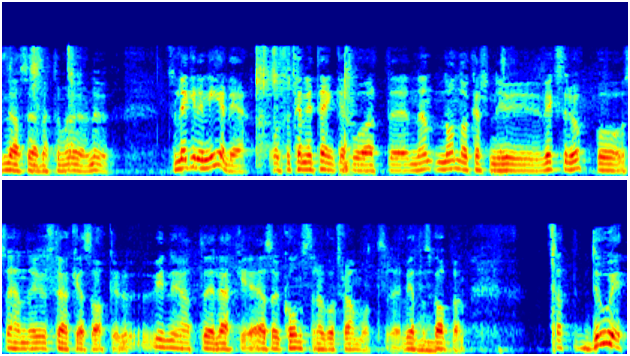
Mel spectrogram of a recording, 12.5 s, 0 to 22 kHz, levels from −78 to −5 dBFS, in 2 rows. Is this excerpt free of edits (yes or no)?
yes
